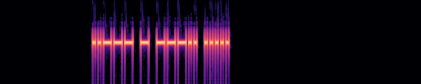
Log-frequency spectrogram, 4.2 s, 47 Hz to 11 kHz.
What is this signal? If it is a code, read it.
Morse code, heard as a keyed tone, about 44 wpm, 700 Hz. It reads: 2T85
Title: Common Cut Numbers - 4-Digit 45wpm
